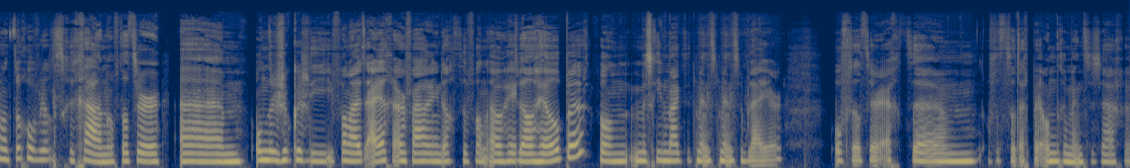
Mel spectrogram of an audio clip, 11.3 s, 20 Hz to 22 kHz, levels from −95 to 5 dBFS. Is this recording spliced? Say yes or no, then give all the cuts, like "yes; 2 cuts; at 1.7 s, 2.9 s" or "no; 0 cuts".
yes; 4 cuts; at 1.7 s, 3.1 s, 5.2 s, 7.2 s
